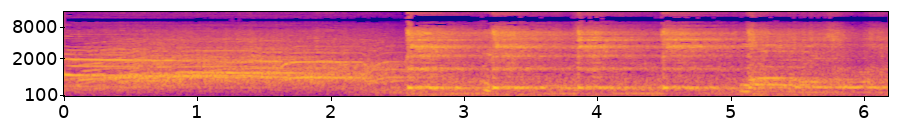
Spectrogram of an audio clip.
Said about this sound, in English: The one that I saw was in Washington, D.C., in this huge hangar-like space at the annual convention of the American Library Association. Librarians had packed the place and were screaming and cheering.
